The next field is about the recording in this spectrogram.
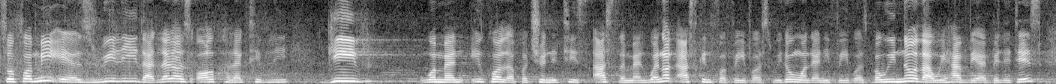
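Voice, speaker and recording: Noticeable background noise sits behind a woman speaking at a fairly quick pace. Her pitch is medium, with ordinary variation. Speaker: banker and former state commissioner. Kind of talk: panel discussion.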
